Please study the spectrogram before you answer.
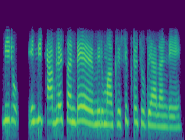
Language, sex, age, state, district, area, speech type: Telugu, female, 18-30, Andhra Pradesh, Krishna, urban, conversation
